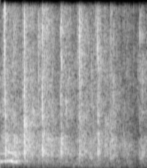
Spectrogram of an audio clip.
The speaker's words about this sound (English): You can clap in here. Come on.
